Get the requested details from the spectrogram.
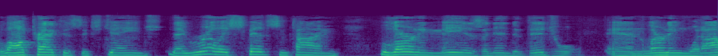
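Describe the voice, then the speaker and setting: Using a plain, everyday voice, a man speaks at a fairly slow pace. His pitch is fairly high and his intonation fairly even. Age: 60s. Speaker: retired lawyer. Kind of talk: testimonial interview.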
